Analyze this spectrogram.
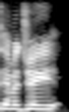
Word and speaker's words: Emma G: My name's Emma G. It rhymes with energy.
